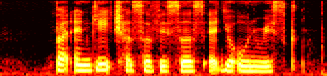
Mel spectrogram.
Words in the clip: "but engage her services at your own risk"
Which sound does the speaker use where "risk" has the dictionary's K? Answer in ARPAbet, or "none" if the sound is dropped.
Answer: K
